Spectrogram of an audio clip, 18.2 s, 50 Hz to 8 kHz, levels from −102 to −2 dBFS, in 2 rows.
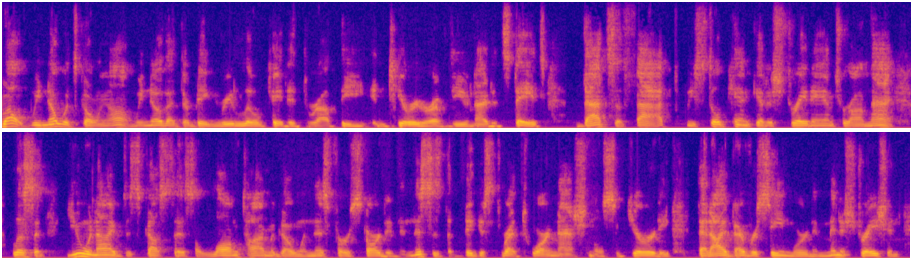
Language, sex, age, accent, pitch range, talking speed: English, male, 50-69, American, 110-140 Hz, 210 wpm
